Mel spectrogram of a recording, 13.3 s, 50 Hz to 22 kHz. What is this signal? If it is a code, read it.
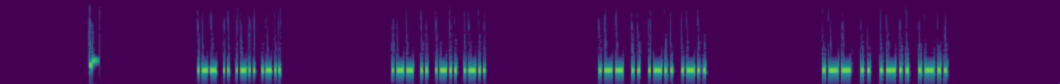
Morse code, heard as a keyed tone, about 38 wpm, 700 Hz. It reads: WILL WILL WILL WILL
